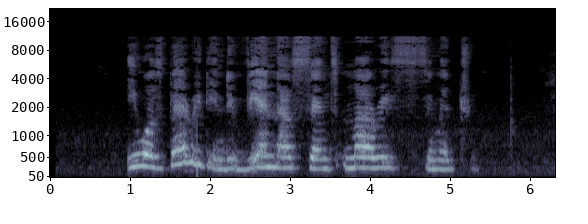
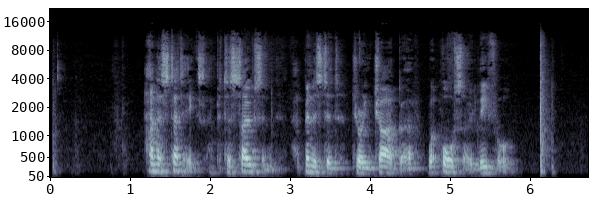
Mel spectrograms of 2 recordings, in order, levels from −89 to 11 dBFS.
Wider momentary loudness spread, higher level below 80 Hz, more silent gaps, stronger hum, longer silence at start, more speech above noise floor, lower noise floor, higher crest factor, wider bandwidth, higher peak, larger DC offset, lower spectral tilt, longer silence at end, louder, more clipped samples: about the same, 13 LU vs 12 LU; second, -70 dBFS vs -60 dBFS; neither; neither; first, 0.95 s vs 0.05 s; second, 40 dB vs 44 dB; first, -67 dBFS vs -62 dBFS; about the same, 20 dB vs 18 dB; second, 11.5 kHz vs 13 kHz; second, -8 dBFS vs -2 dBFS; neither; about the same, -4 dB/octave vs -3.5 dB/octave; first, 1 s vs 0.45 s; second, -27 LUFS vs -19 LUFS; neither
